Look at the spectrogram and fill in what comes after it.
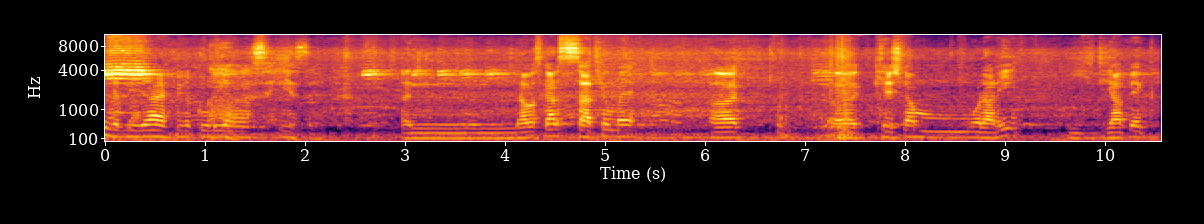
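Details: Adult male speaker, Hindi; stuttering (prolongations and blocks).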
